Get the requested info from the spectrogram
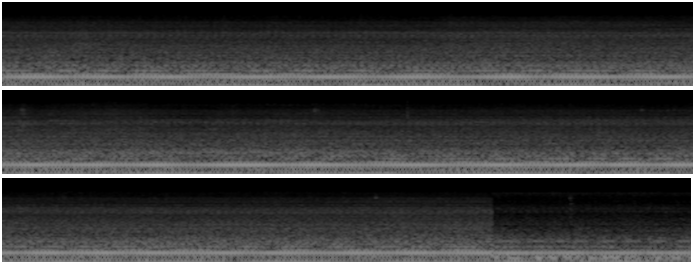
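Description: Steady low drone of the trawler's diesel engine heard from inside the boat while cruising under power, with a slow, regular pulsing underneath. Near the end the higher hiss drops away and only the low engine hum remains.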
